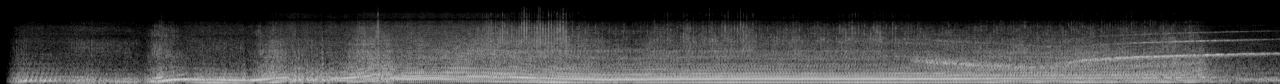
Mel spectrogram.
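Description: Car engine revving: the pitch swings up and down through the first few seconds, then settles into a steady held note. A high rising whine joins near the end.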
